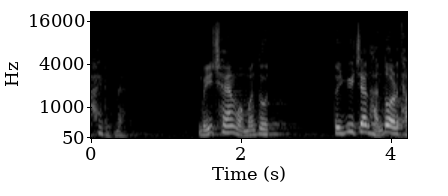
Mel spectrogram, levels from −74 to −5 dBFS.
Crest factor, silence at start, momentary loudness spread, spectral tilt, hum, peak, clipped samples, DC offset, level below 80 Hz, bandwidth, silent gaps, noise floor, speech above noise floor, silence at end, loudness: 20 dB; 0 s; 20 LU; -4.5 dB/octave; none; -18 dBFS; under 0.1%; under 0.1%; -80 dBFS; 15.5 kHz; none; -72 dBFS; 36 dB; 0 s; -38 LUFS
